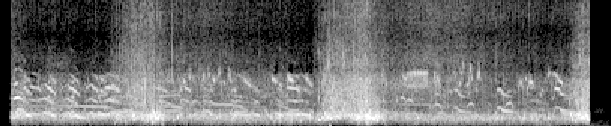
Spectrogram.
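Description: A flock of birds calling over one another, many short overlapping calls, with two louder surges of splashing water about two seconds in and again around the middle. The sound starts and cuts off abruptly.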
